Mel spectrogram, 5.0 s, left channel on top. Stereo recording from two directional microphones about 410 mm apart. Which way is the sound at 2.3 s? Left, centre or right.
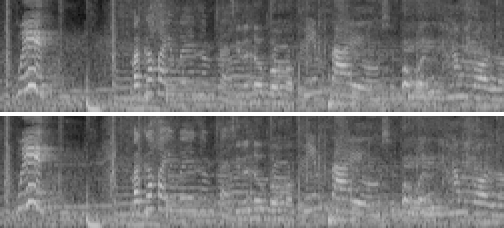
Centre.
